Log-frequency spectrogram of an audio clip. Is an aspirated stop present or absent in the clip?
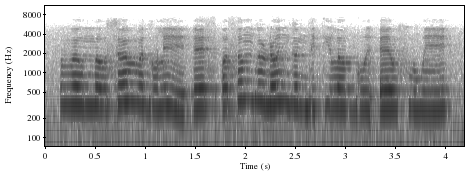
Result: absent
